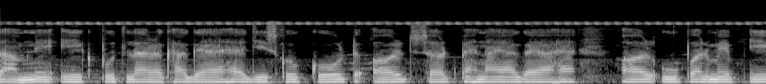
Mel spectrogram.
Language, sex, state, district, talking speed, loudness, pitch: Hindi, male, Bihar, West Champaran, 140 wpm, -15 LUFS, 115 Hz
